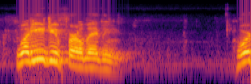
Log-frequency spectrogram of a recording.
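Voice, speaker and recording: A man speaks loudly. His tone is animated. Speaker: citizen activist. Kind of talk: confrontational argument.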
